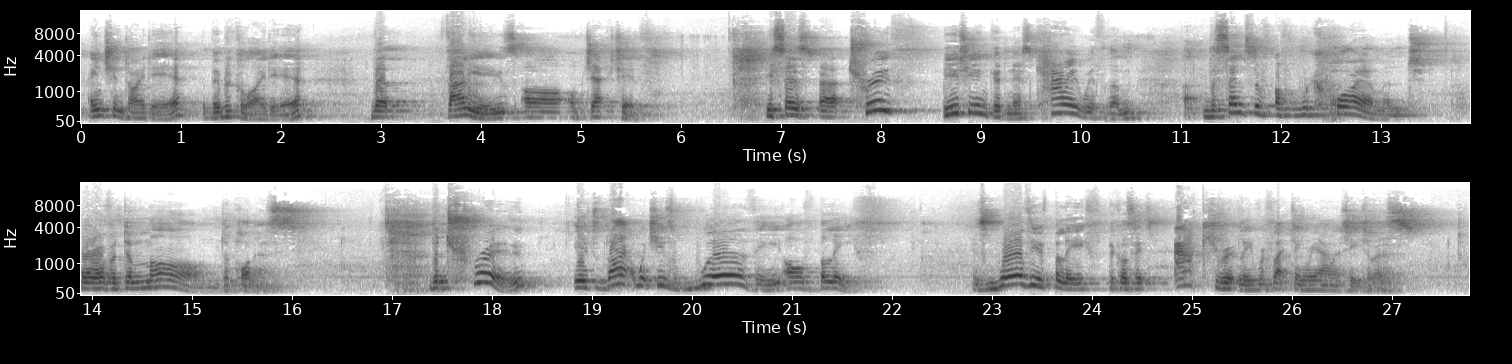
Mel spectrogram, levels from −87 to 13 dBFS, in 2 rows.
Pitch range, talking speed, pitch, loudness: 135-205 Hz, 110 wpm, 155 Hz, -20 LUFS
